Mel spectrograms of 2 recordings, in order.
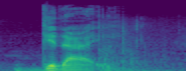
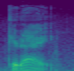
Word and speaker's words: G'day: No, it's pronounced g'day. Right? It does mean good day, but we don't go good day. We say g'day.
